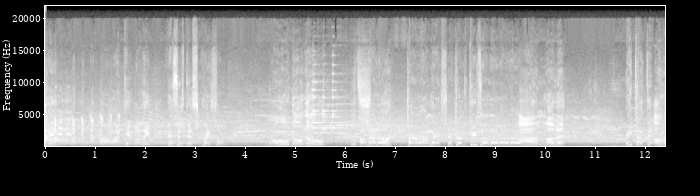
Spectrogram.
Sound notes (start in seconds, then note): 5.1 bell rings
